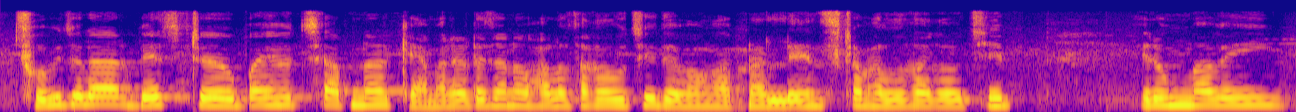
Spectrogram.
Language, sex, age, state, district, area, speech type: Bengali, male, 18-30, West Bengal, Murshidabad, urban, spontaneous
